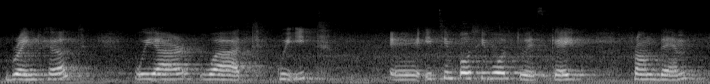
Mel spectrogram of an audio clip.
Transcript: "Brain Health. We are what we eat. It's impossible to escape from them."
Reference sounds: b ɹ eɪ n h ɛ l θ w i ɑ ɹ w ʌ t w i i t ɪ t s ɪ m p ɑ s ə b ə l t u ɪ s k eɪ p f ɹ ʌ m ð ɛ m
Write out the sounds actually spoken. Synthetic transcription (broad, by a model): b ɹ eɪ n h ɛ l t w i ɑ ɹ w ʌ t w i i t ɪ t s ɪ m p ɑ s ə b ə l t u ɪ s k eɪ p f ɹ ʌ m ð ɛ m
